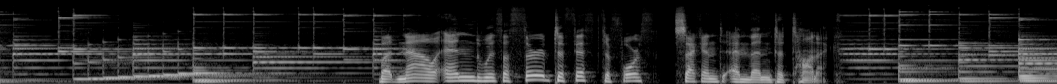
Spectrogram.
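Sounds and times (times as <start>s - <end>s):
bells ringing pitched tones: 0.0s - 4.2s, 8.4s - 10.5s
speech: 3.8s - 8.5s.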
